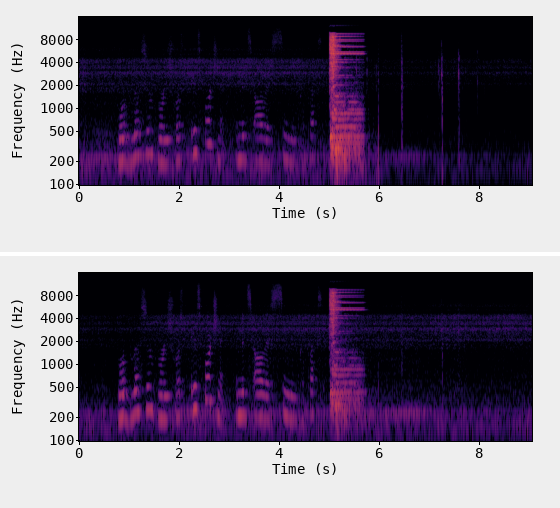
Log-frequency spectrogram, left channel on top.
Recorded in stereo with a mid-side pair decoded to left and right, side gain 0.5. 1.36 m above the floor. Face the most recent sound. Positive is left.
turn(degrees=45)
